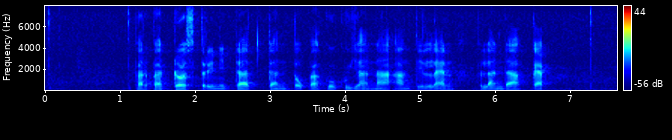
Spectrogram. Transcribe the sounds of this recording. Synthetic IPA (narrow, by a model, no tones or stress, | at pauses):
b̥arb̥a̤ɖ̥ɔ̤st̪ɾiniɖ̥a̤t̪̚d̪̥a̤nt̪ʊk̚b̥aɡ̥uɡ̥ujanaʔant̪ilɛn | b̥əlanɖakɛp̚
